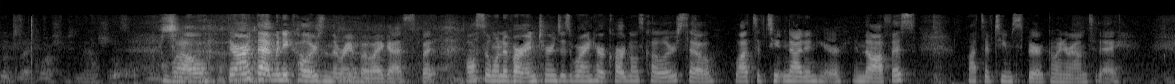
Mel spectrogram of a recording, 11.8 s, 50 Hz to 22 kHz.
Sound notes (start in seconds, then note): 1.4 laughter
